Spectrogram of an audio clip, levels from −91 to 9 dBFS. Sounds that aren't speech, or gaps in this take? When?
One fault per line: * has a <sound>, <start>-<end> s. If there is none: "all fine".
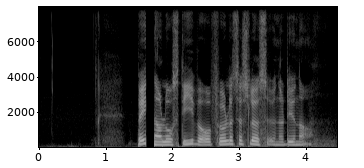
* has a dropout, 1.6-1.7 s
